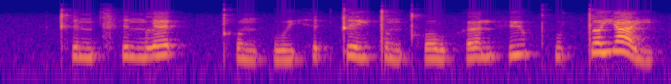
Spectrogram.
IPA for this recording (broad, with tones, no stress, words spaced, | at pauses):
kʰɪ˨˥ŋt͡sʰɪ˨˧ŋlɛː˥k̚ | kʰʊ˨˩ŋ kʷɐ˨˥jhɪ˨˥k̚ t̪e˨jt̪ʊ˨˩ŋkʰo˨˩w hœː˧nhyː˥ kʷʰɐ˨˥t̚t̪ɐ˥jaː˨˩j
